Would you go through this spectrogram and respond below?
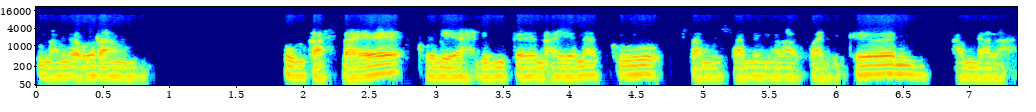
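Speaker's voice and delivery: usual speaking voice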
